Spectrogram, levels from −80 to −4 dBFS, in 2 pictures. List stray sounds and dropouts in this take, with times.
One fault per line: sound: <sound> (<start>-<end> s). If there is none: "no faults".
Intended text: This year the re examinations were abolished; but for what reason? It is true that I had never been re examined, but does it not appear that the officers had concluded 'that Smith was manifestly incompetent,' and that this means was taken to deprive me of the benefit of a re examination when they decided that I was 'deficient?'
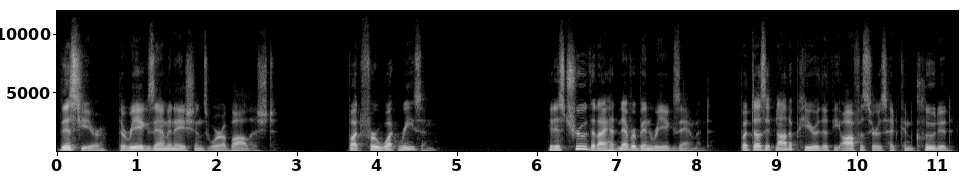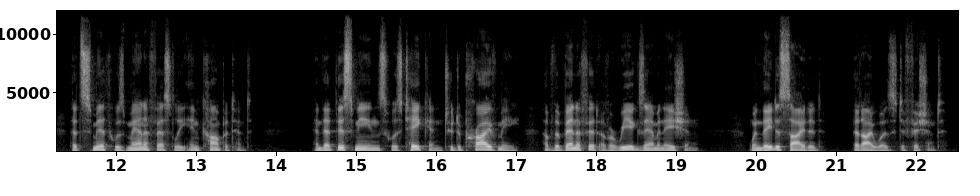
no faults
